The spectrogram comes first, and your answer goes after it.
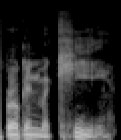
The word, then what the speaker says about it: Brogan McKee: I've mispronounced it. It's Brogan McKee with a running back standing to his right, 3 receivers out to the right.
